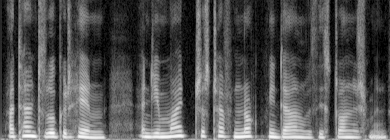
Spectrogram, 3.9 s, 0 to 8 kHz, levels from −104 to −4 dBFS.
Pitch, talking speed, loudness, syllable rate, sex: 205 Hz, 245 wpm, -16 LUFS, 6.1 syllables/s, female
